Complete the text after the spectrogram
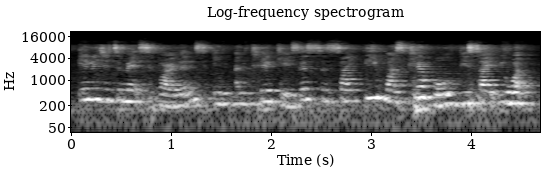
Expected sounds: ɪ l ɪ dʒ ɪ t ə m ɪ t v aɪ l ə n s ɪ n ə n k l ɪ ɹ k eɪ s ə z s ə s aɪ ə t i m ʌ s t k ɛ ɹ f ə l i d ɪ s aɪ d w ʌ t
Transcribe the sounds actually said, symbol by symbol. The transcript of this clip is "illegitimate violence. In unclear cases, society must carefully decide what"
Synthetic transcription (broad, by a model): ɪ l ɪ dʒ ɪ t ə m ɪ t v aɪ l ə n s ɪ n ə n k l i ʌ k eɪ s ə s ə s aɪ ə t i m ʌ s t k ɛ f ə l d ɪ s aɪ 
